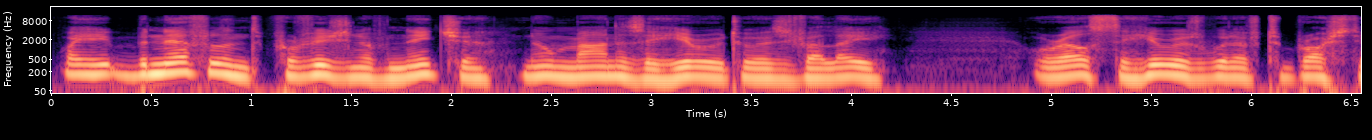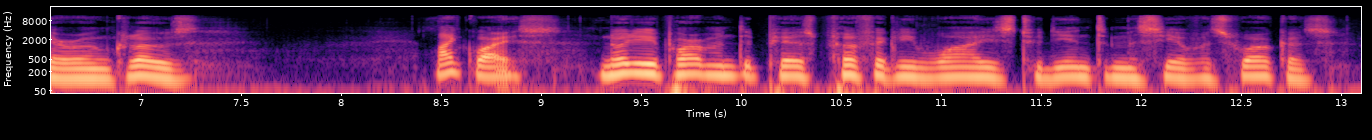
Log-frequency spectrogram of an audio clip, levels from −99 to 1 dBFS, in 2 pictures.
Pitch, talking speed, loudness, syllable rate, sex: 140 Hz, 170 wpm, -17 LUFS, 5.6 syllables/s, male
